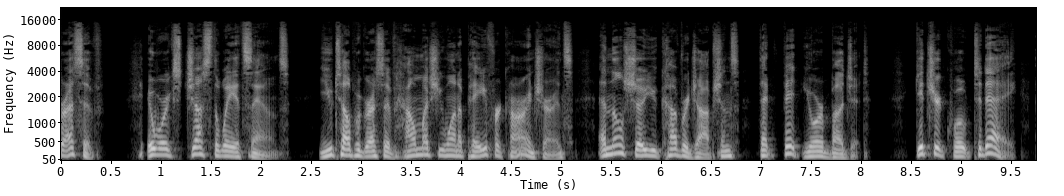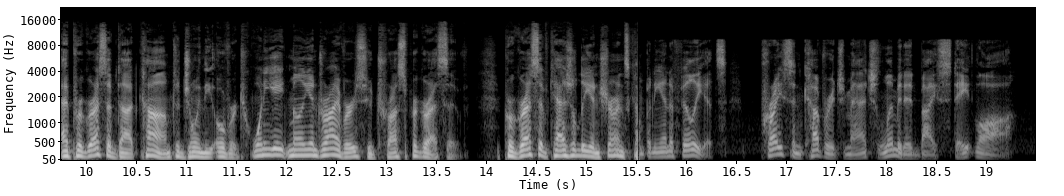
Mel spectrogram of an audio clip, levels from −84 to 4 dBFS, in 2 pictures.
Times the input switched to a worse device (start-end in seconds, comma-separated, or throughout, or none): 15.51-19.50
